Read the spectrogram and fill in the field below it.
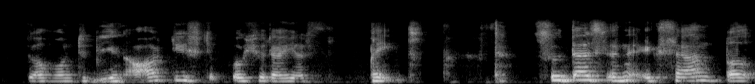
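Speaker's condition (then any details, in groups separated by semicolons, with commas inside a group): Cerebral palsy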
